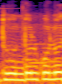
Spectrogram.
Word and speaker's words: ধুন্দুল: আমি নাকি বেশি স্টাইল করে ধুন্দুল বলছি। এটার কিন্তু বইয়ের উচ্চারণ ধুন্দল। আমরা এভাবে ধুন্দুল বলি, কিন্তু আমি এখানে আঞ্চলিক ভাষা বলছি না, তাই আমি ধুন্দুলই বলছিলাম।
